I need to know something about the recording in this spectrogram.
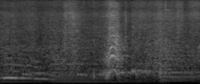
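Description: Background music with sustained, steady chords. A brief rustle of nylon sleeping-bag fabric comes about a second in, as a person shifts inside a down bag.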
